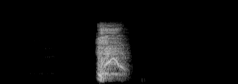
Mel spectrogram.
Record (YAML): cough_length: 2.4 s
cough_amplitude: 25319
cough_signal_mean_std_ratio: 0.27
survey_phase: alpha (2021-03-01 to 2021-08-12)
age: 18-44
gender: Male
wearing_mask: 'No'
symptom_none: true
smoker_status: Never smoked
respiratory_condition_asthma: false
respiratory_condition_other: false
recruitment_source: REACT
submission_delay: 1 day
covid_test_result: Negative
covid_test_method: RT-qPCR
